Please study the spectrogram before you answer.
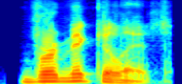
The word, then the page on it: vermiculate: American English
